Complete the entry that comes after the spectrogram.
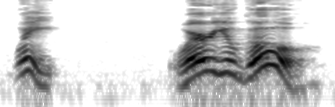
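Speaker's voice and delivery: high, loud, drawn-out plea; urgent question. Acted. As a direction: stop him before he leaves. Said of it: "Narvaez asked quickly".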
